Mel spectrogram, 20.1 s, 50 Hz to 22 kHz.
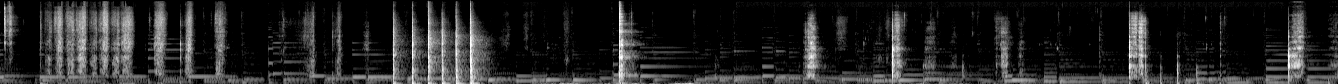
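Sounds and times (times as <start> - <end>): background music: 0.0 - 20.0
knife chopping on cutting board: 0.6 - 3.4, 4.5 - 5.2, 5.9 - 7.4, 17.0 - 18.2, 19.4 - 20.0.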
